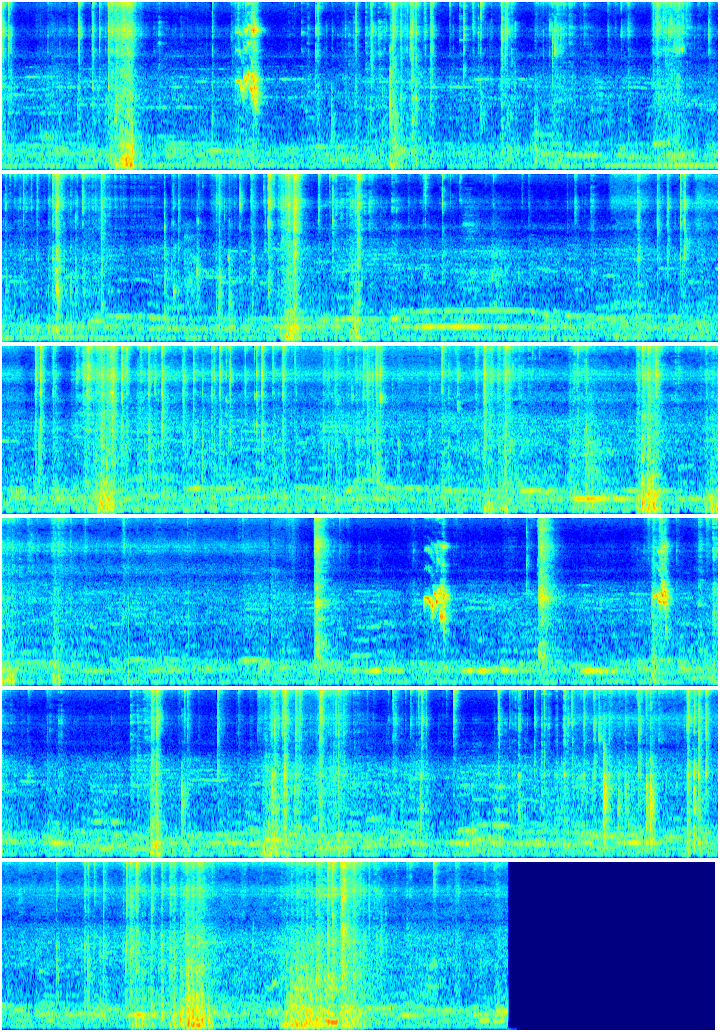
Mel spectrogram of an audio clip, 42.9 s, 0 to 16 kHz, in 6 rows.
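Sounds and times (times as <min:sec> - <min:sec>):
budgies chattering softly: 0:02.2 - 0:03.0, 0:25.7 - 0:26.0, 0:27.9 - 0:28.3.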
